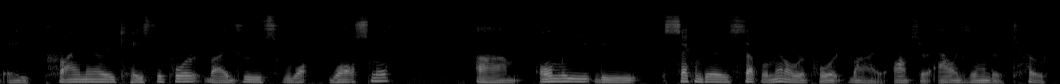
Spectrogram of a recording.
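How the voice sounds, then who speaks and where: A man leaving a voicemail, hesitant with many ums, reading numbers out slowly over the telephone. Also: fairly low pitch, warm tone. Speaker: caller.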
